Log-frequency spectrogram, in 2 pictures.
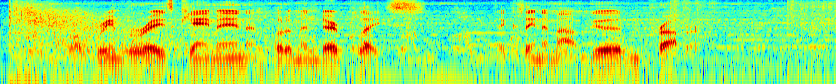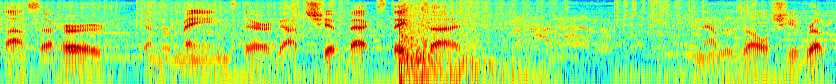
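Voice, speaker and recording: A man playing a gruff, war-weary old soldier, telling his story in folksy, plain-spoken scripted narration. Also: very deep voice, steady tone, unhurried, long pauses, loud music behind the voice. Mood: grim, weary. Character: gruff, war-weary old male soldier recounting eerie wartime encounters. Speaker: voice actor. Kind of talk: scripted narration, film monologue voice reel.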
